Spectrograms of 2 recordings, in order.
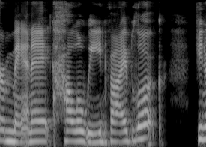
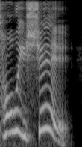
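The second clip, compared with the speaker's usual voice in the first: amazed; 9 semitones higher, slower than usual. Real, not acted. Surprised at pack contents.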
